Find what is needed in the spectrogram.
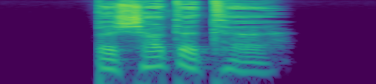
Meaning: inflection of beschatten: 1. first/third-person singular preterite 2. first/third-person singular subjunctive II
- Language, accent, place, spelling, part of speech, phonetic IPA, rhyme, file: German, Germany, Berlin, beschattete, adjective / verb, [bəˈʃatətə], -atətə, De-beschattete.ogg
